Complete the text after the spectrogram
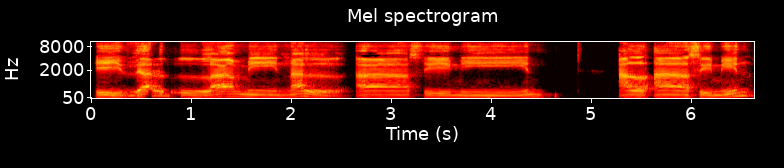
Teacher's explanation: tanwinnya tidak dibaca tetapi tidak mendengung. Idzal kalau tidak mendengung berarti tidak ditahan. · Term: idgham bila ghunah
